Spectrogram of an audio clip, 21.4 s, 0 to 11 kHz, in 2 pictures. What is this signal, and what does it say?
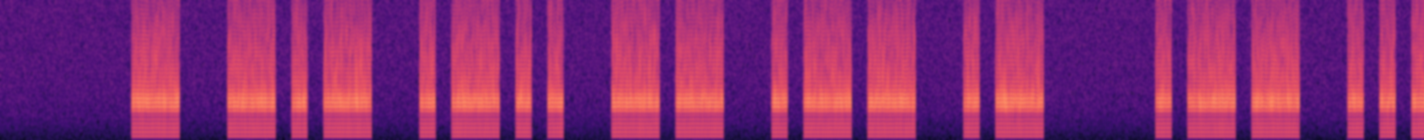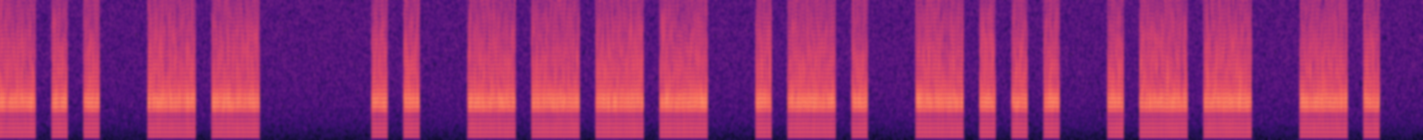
Morse code (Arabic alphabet), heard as a buzzer, machine-sent, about 10 wpm. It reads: تكلموا وهم يشربون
